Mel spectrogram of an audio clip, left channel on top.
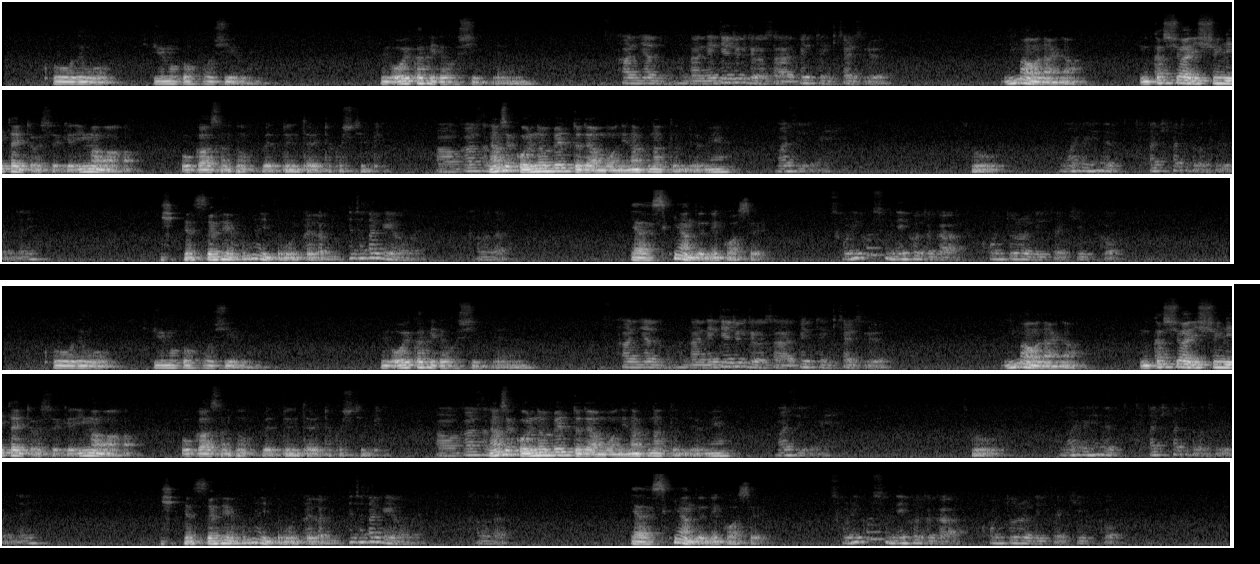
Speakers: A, on the left; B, on the right.
A: 構、でも、注目は欲しいよね。なんか追いかけて欲しいみたいなね。
B: 感じあんのな、寝てる時とかさ、ベッドに来たりする
A: 今はないな。昔は一緒に寝たりとかするけど、今はお母さんのベッドに寝たりとかしてるけど。
B: あ、お母さんと一緒。
A: なぜか俺のベッドではもう寝なくなったんだよね。
B: マジで。
A: そう。
B: お前が変な叩き方とかするからね。
A: いや、それはないと思うけど。
B: なんかめっちゃ叩くやん、お前。体。
A: いや、好きなんだよね、猫はそれ。
B: それこそ猫とかコントロールできたら結構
